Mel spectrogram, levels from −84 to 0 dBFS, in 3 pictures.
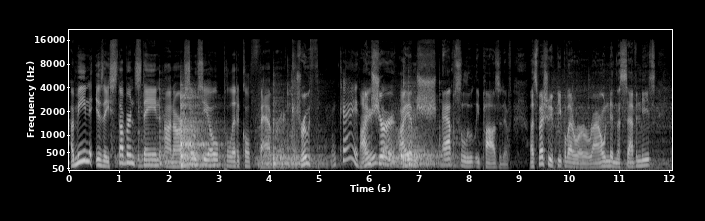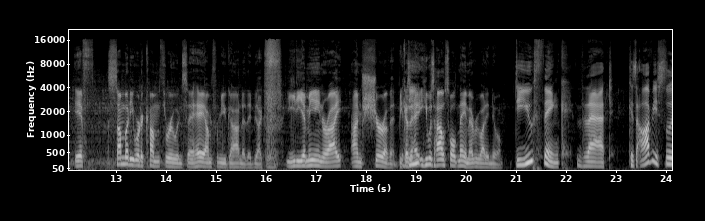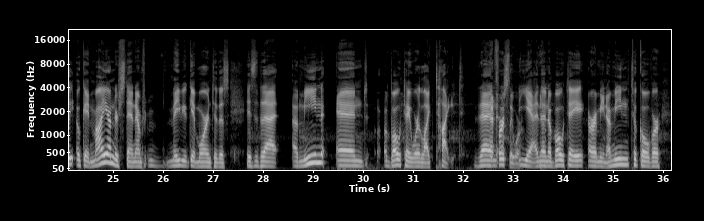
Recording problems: household noises; loud; throughout; 5 dB below the speech

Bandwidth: 16.5 kHz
